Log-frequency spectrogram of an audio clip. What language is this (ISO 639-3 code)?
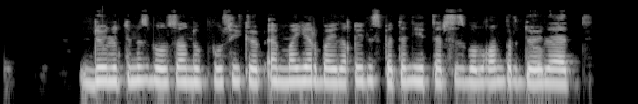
uig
